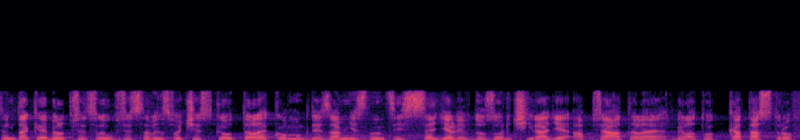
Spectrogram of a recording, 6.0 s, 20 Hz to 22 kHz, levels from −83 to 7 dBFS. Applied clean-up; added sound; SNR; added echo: none; none; none; none.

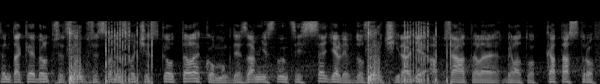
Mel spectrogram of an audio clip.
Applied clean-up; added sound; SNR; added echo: none; Fart; 0 dB; none.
